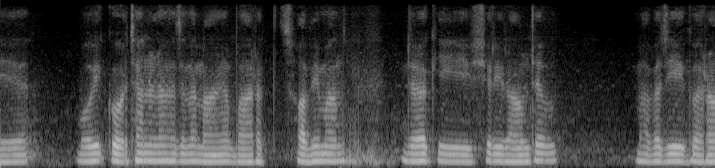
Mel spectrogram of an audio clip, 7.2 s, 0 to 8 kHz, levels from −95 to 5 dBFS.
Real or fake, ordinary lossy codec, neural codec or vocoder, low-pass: fake; none; codec, 24 kHz, 0.9 kbps, WavTokenizer, medium speech release version 1; 7.2 kHz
